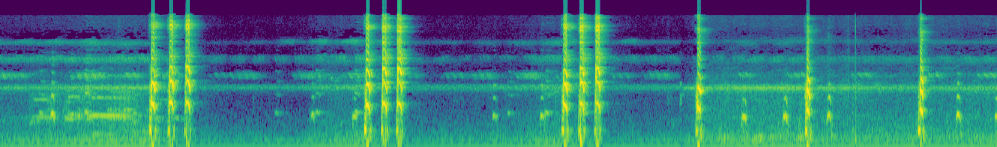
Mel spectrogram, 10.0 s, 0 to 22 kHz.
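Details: Common moorhen call used for setting nets at night, 2022: clipped triple bursts of harsh notes roughly every two seconds, then single sharp notes, against a thin constant high hum.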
